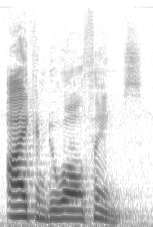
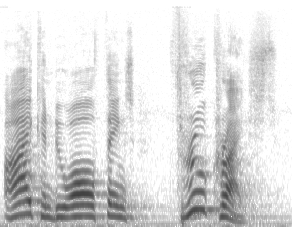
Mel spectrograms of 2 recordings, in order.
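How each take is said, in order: First: Slow, loud "I" leading the line; heavy stress on the word "I"; overemphasized I. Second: Slow, loud, with "through Christ" lifted high; balanced emphasis on THROUGH CHRIST. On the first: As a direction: lean hard on "I" as if it were all about me. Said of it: "don't overemphasize the "I". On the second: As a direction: build to a strong, stretched "through Christ". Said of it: "Christianity is so balanced". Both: Shown as a demonstration.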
